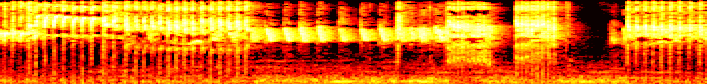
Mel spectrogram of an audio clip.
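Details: Greater green leafbird with an isian song of jamtrok phrases, meant to spur untrained or stalled birds to sing; bursts of sharp, rapid chattering trills broken by short pauses, with one near-silent gap before the chatter resumes.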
